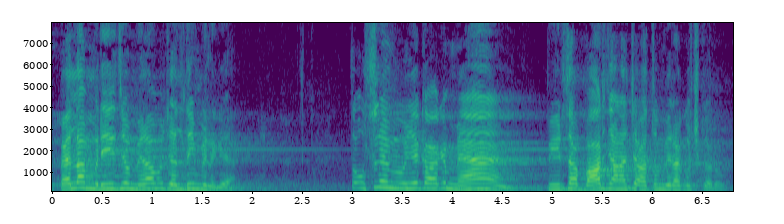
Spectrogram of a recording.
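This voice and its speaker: A man telling his personal conversion story in a lively, anecdotal way, acting out the dialogue. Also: sits high. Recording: echoey hall with long reverb.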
